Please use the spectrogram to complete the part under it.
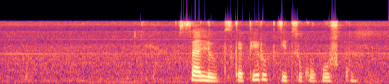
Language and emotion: Russian, neutral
